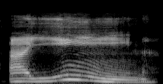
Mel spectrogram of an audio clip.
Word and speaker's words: Ayin: So now we have another silent letter. Ayin.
